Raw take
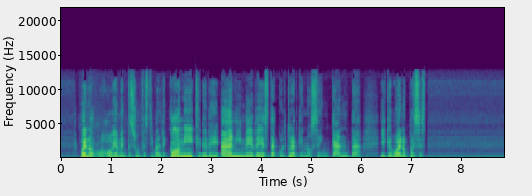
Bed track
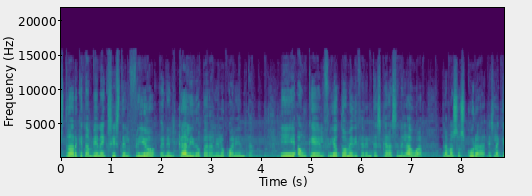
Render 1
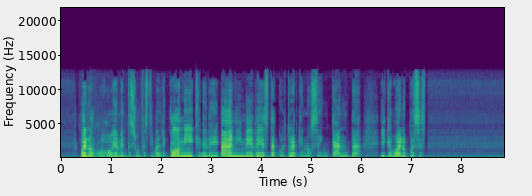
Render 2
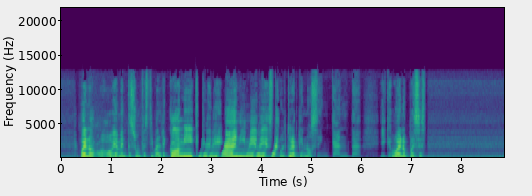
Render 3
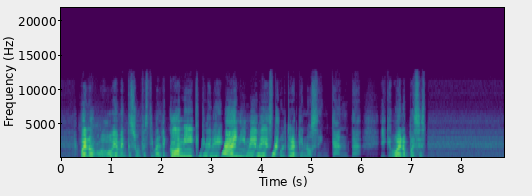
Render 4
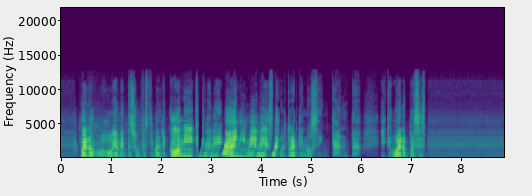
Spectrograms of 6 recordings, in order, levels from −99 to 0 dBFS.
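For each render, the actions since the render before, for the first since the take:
no audible change
0.67–1.17 s: bass shelf 220 Hz -10.5 dB; 2.74–4.39 s: phase dispersion highs, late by 92 ms, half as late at 1.1 kHz; 5.10–6.62 s: pre-emphasis filter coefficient 0.9
three-band isolator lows -19 dB, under 520 Hz, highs -24 dB, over 5.1 kHz; comb 6.4 ms, depth 41%
trim +5.5 dB; peak limiter -1 dBFS, peak gain reduction 2 dB

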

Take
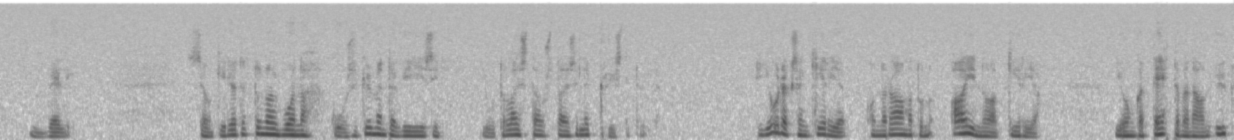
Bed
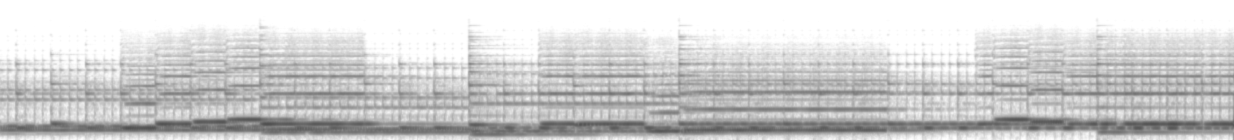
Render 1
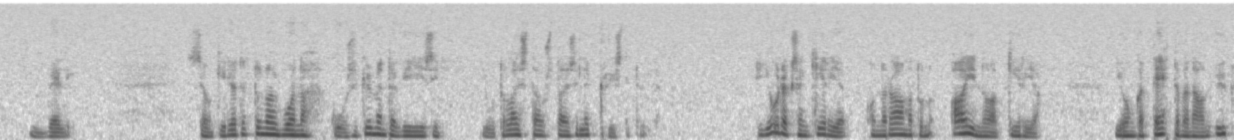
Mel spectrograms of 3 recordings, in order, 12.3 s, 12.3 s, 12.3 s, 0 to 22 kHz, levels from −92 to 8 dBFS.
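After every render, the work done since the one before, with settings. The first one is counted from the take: noise reduction 8 dB, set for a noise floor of -41 dBFS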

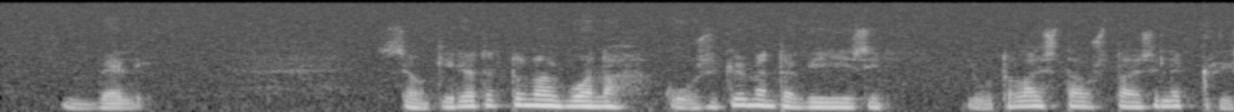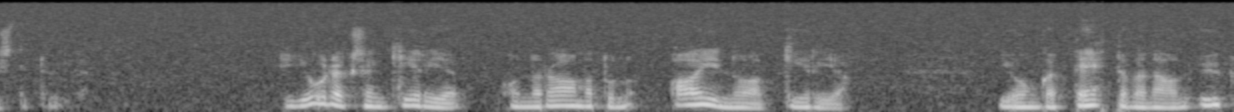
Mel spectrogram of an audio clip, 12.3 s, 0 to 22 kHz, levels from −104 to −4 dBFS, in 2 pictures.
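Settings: no audible change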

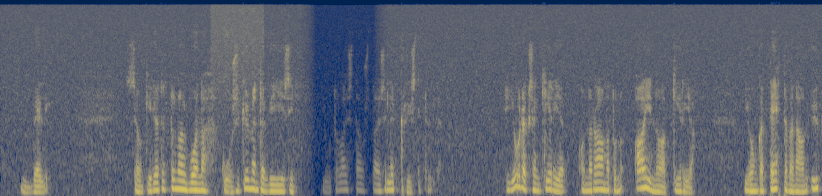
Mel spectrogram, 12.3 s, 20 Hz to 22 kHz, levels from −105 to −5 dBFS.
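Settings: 3.15–3.95 s: treble shelf 2.5 kHz +8.5 dB; 4.47–5.85 s: dip -20 dB, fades 0.25 s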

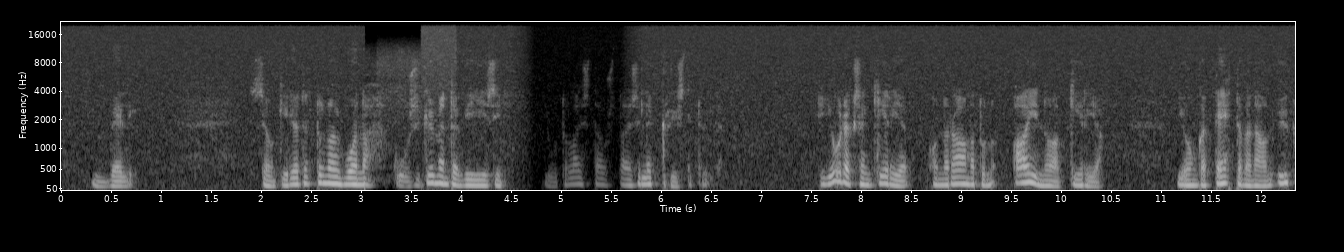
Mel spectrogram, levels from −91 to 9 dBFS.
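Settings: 3.03–3.60 s: cabinet simulation 200–9200 Hz, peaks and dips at 450 Hz -8 dB, 660 Hz -4 dB, 1.4 kHz -3 dB, 5.3 kHz -5 dB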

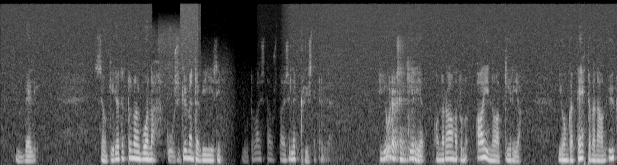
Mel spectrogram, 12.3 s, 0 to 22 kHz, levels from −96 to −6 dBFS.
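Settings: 4.00–5.14 s: distance through air 240 m; 6.32–8.41 s: flutter echo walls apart 8.1 m, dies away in 0.44 s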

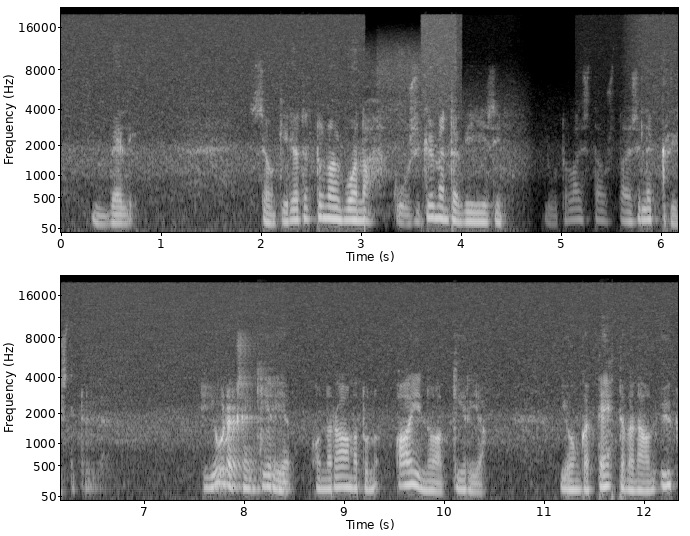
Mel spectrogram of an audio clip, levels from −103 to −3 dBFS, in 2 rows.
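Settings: high-order bell 1.4 kHz +10 dB 1.2 oct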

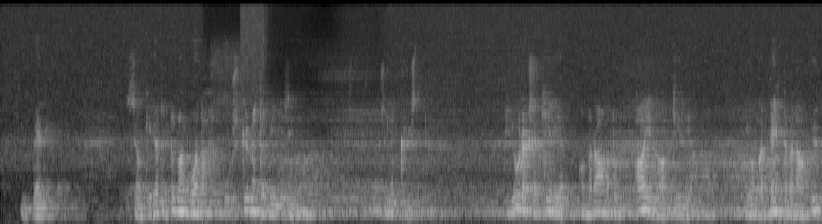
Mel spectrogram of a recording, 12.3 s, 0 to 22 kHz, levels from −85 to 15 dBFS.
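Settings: on a send: echo that smears into a reverb 1721 ms, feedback 40%, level -9.5 dB; on the sum: simulated room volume 1700 m³, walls mixed, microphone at 1.2 m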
